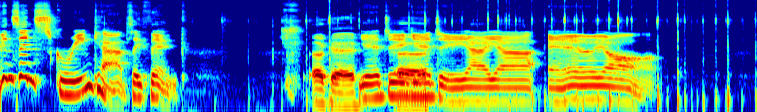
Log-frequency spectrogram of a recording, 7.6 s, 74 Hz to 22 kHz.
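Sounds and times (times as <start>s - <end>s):
speech: 0.4s - 2.0s, 2.8s - 6.7s
rapid hard angry typing on a computer keyboard: 2.2s - 7.5s
loud droning voice-like tone: 4.0s - 4.2s.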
